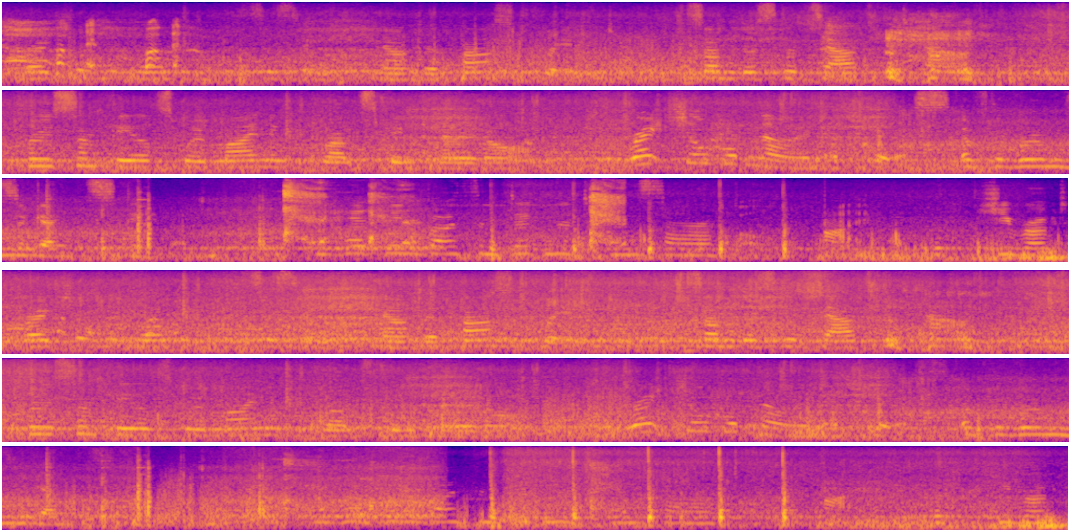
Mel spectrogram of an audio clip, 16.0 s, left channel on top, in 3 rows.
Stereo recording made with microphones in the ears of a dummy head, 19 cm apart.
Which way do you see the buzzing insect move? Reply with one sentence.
You can hear the buzzing insect move from right to left and back again.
